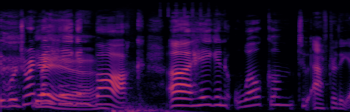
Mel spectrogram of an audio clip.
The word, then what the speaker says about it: Bach: Bach. It's like a chicken. Bach, Bach, Bach. I was going to say the famous composer. Oh, yeah. Some people say that. I say chicken.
